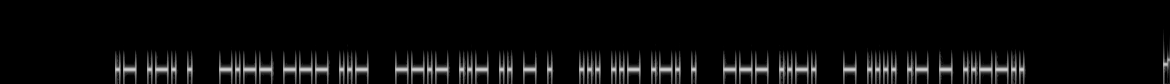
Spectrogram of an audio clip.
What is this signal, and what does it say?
Morse code, heard as a keyed tone, about 30 wpm, 700 Hz. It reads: ARE YOU QUITE SURE OF THAT?
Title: Sentences from Top 700 Words 30wpm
